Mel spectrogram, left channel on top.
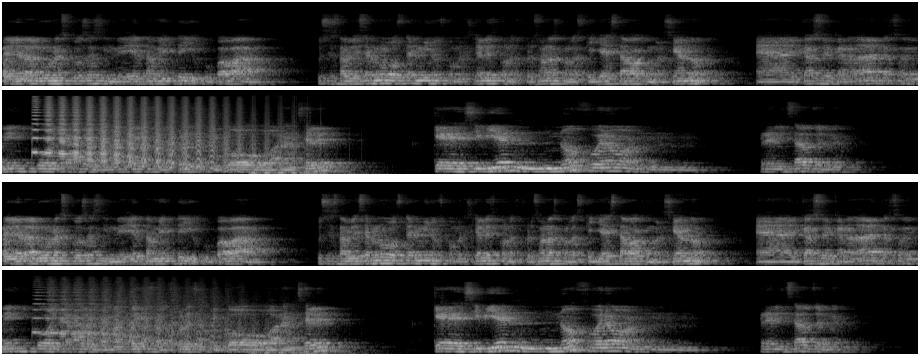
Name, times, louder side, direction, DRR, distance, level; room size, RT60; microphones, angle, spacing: voice 1, 0.0-2.6 3.2-7.1 7.5-12.5 13.5-16.1 16.7-17.6, equal, 15° right, -2 dB, 0.6 m, -29 dB
sound 1, 9.5-12.8, left 6 dB, 80° left, 0.4 m, -30 dB
4.8 x 4.2 x 2.2 m, 0.87 s
head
